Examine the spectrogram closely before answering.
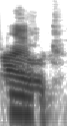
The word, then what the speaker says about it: Fylde: And the winner of Kidderminster of Boston will play FC Fylde or Fiddle. I don't know how you pronounce that. Fylde, yeah.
